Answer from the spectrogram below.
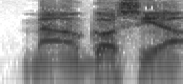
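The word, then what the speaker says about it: Małgosia: Malgosia Armstrong, he said, pronouncing it with an S sound instead of the sh sound it should have.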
